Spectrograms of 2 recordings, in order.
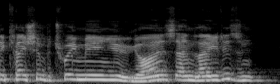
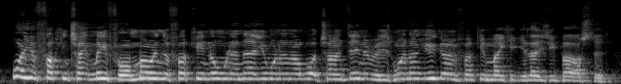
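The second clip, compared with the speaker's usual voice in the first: mock furious wife; 6 semitones higher, faster than usual. Wife mowing the lawn snapping at her lazy husband, mock fury. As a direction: rattle it off like a nagging wife losing it. Acting wife's furious reply.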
